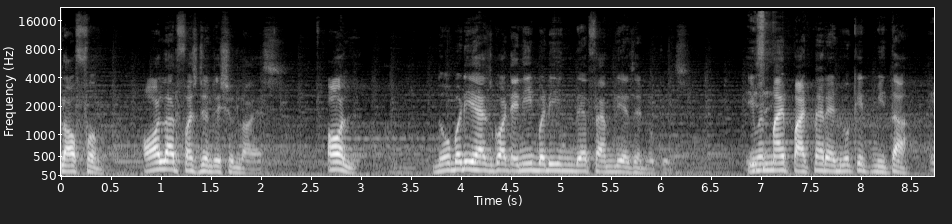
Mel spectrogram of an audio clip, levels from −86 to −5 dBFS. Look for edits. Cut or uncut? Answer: cut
